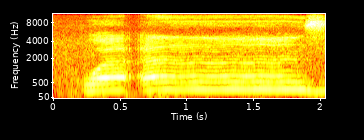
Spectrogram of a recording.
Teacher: lam jalalahnya dibaca tebal karena jatuh setelah fathah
